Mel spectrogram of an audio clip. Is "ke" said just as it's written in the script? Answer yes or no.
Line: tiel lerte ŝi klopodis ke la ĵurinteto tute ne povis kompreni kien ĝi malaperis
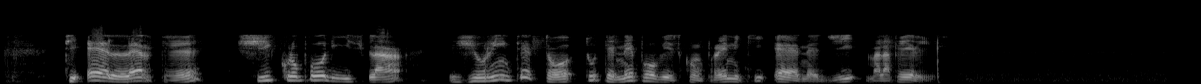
no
